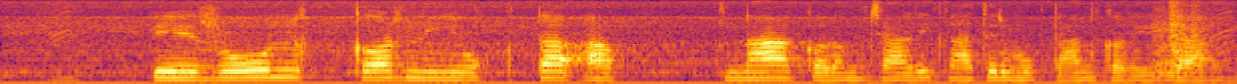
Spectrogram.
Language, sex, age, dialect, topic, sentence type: Bhojpuri, female, 18-24, Southern / Standard, banking, statement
